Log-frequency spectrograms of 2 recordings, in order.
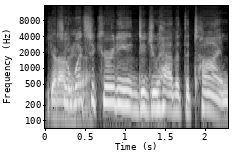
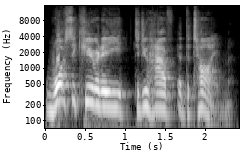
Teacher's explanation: drop the T and turn it into a D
